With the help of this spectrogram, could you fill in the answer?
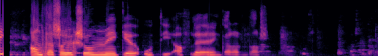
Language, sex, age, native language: Icelandic, male, 14, Icelandic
